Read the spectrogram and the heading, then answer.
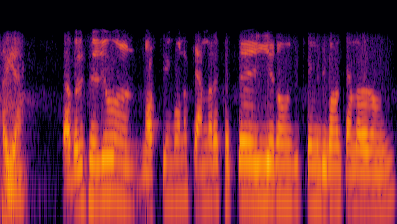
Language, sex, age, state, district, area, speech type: Odia, male, 18-30, Odisha, Puri, urban, conversation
